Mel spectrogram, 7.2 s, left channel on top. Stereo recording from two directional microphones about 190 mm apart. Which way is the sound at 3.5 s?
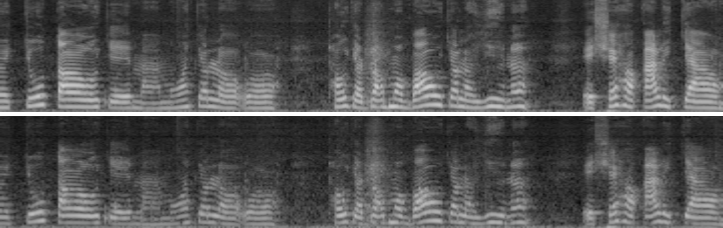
50° left (ahead or behind).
